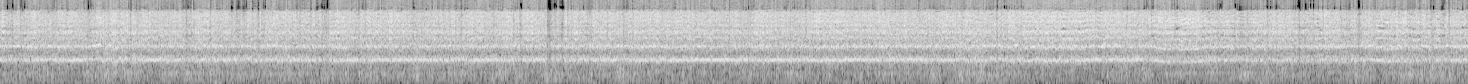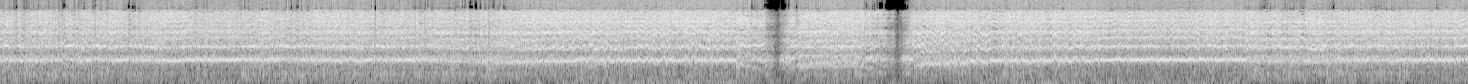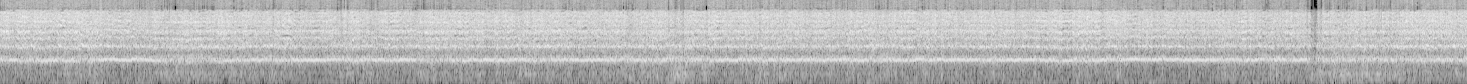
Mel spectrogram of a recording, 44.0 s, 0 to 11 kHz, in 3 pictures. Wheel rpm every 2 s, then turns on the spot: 240, 230, 230, 230, 230, 230, 230, 230, 230, 220, 190, 110, 180, 220, 230, 230, 230, 240, 230, 230, 230, 230.
none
